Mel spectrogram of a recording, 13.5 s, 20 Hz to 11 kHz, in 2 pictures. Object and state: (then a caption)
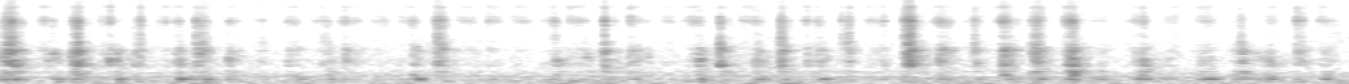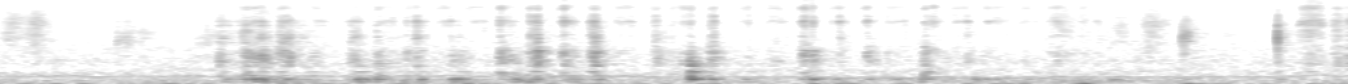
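Scratch art paper being scratched. A wooden stylus held in the fingers scratches colored lines into a flat, thin, black-coated scratch art paper sheet about A4 size lying on a table. Quiet, rapid, dry scratching strokes with a bright rasping texture continue throughout, pausing briefly around the middle, over a faint steady low tone.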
